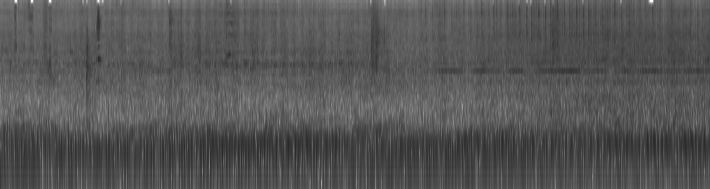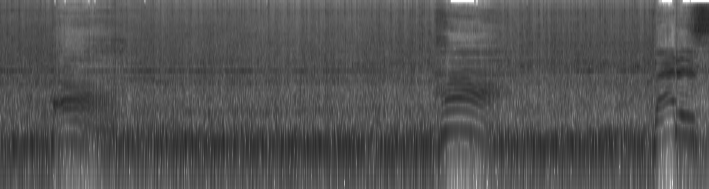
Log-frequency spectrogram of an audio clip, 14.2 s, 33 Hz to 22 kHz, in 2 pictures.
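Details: Chevy S10 with LS V8 swap in place of the old 5.3, smoky exhaust still burning off, deep even idle burble with no skip; sounds like all eight cylinders firing at idle, though it doesn't feel like all eight under drive.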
